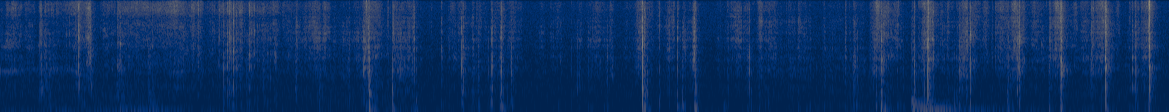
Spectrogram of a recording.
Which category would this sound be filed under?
Sound effects > Other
